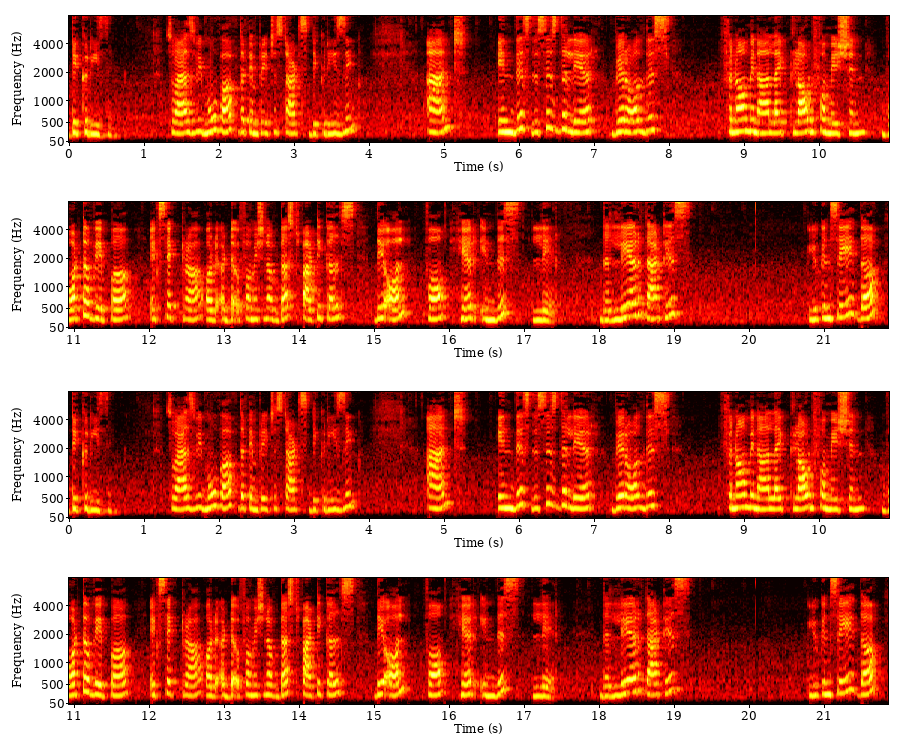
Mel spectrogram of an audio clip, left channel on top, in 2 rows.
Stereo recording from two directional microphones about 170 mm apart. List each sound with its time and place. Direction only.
0.0 s a woman's voice: 65° right (ahead or behind)
4.7 s a woman's voice: 60° right (ahead or behind)
20.7 s a woman's voice: 60° right (ahead or behind)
